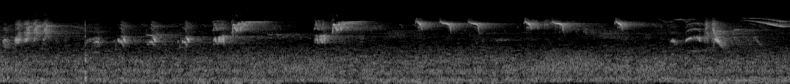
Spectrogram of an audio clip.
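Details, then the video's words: Song thrush (Turdus philomelos) singing, a species known for repeating a short melody three times; loud, varied whistled and chirpy phrases in quick succession, several repeated, high-pitched over a soft background hiss. "Song Thrushes sing"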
